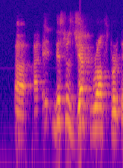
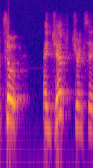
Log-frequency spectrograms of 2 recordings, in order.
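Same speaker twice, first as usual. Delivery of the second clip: ordinary talk, nothing marked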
